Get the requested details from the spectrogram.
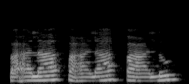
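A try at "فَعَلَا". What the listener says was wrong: दूसरे वाले को लंबा नहीं किया अभी आपने।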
